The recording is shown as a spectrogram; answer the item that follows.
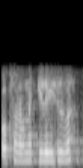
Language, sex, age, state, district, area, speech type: Assamese, male, 18-30, Assam, Sonitpur, rural, conversation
